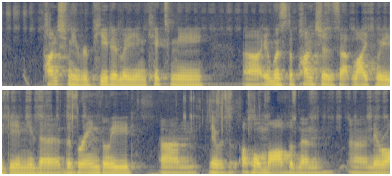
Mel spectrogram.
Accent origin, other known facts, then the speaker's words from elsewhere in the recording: Portland, Oregon, United States; moved away as an adult; Portland is my hometown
